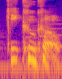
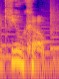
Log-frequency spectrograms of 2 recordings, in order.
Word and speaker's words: Kikuko: No, you're actually saying her name wrong. Kikuko. Kikuko? Yeah. What did I say? You said Kyuko.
